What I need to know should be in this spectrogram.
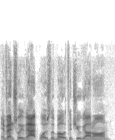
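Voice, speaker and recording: An actor playing an insistent senator who leads a formal inquiry, questioning in a pressing, formal manner. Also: male voice, mid-range voice, fairly quick, sharp tone, dry recording, studio quality, lightly acted. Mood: probing, formal. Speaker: actor reading testimony. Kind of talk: dramatized reading of hearing testimony.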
